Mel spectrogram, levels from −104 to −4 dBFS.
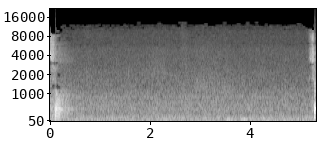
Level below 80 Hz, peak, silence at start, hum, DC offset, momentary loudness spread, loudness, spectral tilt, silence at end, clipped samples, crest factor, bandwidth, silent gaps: -40 dBFS; 0 dBFS; 0 s; none; under 0.1%; 13 LU; -27 LUFS; -4 dB/octave; 0 s; under 0.1%; 22 dB; 13 kHz; none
